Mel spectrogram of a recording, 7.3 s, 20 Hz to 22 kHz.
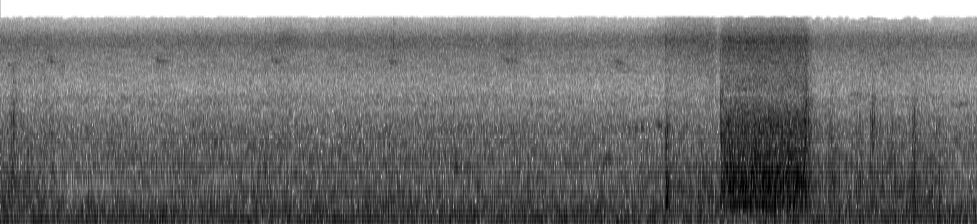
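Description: An Epson L360 inkjet printer runs an ink charge cleaning cycle, giving a steady low mechanical hum and whir throughout with a brief louder burst of pumping or carriage noise near the end.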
